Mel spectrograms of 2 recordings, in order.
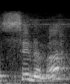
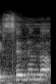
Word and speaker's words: cinema: It's the only word which you can either pronounce with the usual value of a final unstressed A, that is schwa, or you can pronounce it R, right? You can either say cinema or cinema. The second pronunciation is much less common, and I don't recommend it to you, but it's not wrong, right?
